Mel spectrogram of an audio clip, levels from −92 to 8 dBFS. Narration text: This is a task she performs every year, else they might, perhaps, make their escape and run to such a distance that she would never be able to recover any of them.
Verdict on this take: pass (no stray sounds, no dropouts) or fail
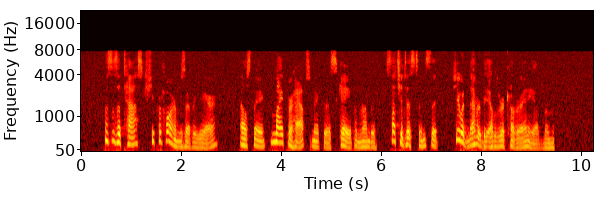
pass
